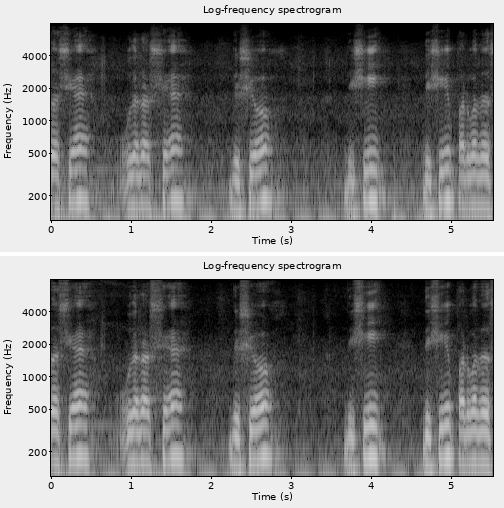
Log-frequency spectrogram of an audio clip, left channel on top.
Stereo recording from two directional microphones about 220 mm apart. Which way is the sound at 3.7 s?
40° right (ahead or behind).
